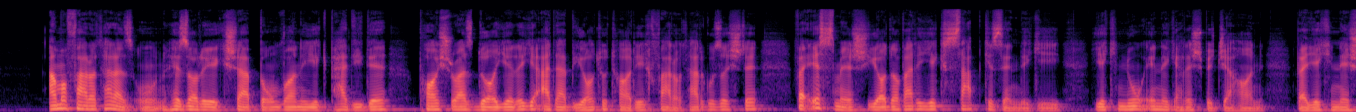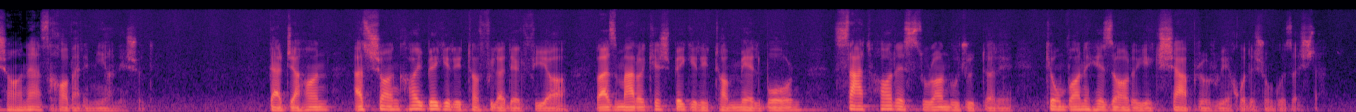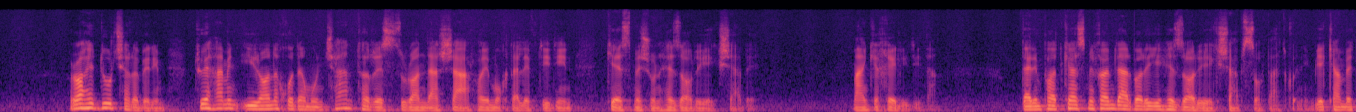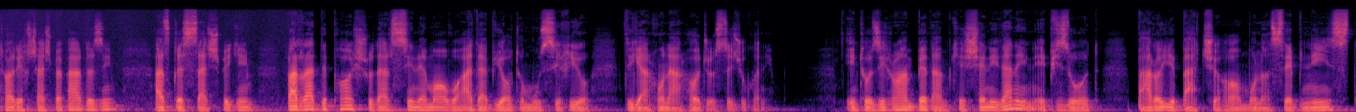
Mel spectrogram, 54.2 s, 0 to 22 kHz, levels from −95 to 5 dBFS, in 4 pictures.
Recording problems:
hiss; faint; from 14 to 44 s; 25 dB below the speech

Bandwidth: 15 kHz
